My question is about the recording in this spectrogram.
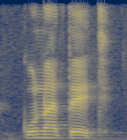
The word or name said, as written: konatEc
